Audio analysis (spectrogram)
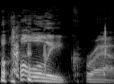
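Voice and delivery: laughing exclamation.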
